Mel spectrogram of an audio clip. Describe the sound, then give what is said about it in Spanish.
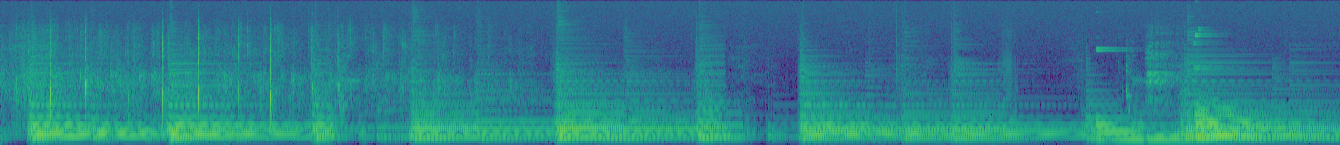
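A church audience at New Generation Church claps steadily as a clap offering to the Lord over sustained keyboard chords, the dense patter of hands mixed in with loud, ringing church music throughout. “Si se lo va a dar, hermano, déle un fuerte aplauso a Cristo. Give the Lord a clap offering.”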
